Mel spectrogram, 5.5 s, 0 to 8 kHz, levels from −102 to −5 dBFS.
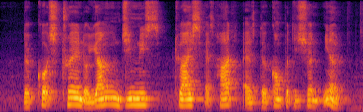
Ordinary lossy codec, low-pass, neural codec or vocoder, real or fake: none; none; none; real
